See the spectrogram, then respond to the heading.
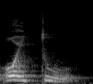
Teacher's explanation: E 4 fonemas: oito. Quando você pronuncia a palavra oito, esse O final tem som de U, oito. Essa palavra possui 2 vogais, O e O, e uma semivogal, I.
